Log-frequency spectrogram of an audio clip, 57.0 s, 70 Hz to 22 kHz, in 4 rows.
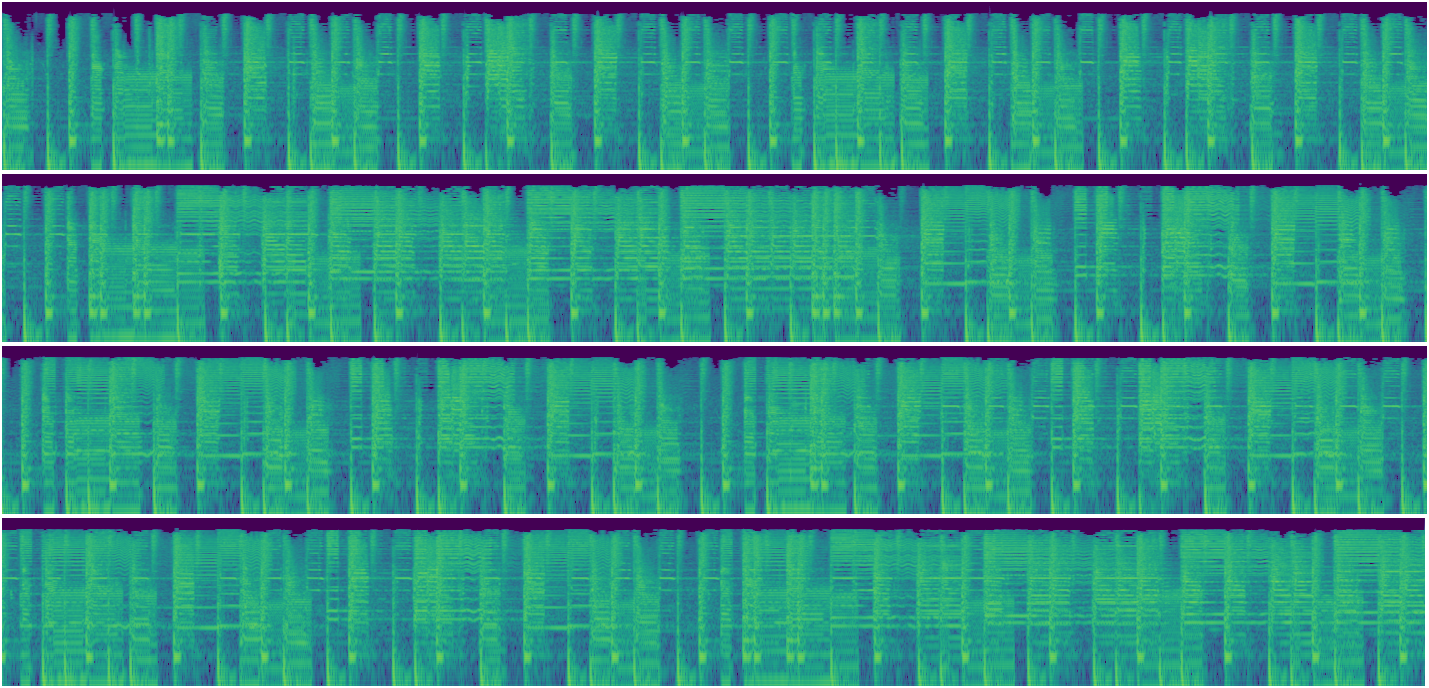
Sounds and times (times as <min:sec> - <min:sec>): Music: 0:00.0 - 0:56.9.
